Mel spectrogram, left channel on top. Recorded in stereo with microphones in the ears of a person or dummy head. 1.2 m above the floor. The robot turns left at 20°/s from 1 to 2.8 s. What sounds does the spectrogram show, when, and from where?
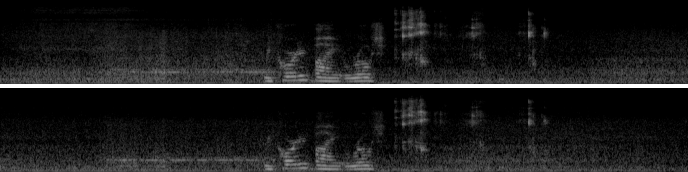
2.6 s a man speaking: 30° left (ahead or behind), 2.5 m; by 3.8 s 25° left (ahead or behind), 2.5 m
3.9 s chewing: 5° left (ahead or behind), 2.5 m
